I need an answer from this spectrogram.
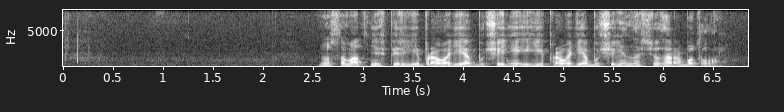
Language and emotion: Russian, neutral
